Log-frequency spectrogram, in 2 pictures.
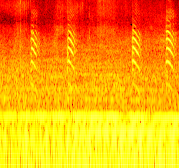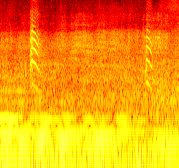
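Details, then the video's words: Southern lapwing pair defending their nest at the same spot: loud, harsh downward-slurred notes repeated about once a second, seven in all, over a constant low droning background. "Casal de kero kero cantando bastante."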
